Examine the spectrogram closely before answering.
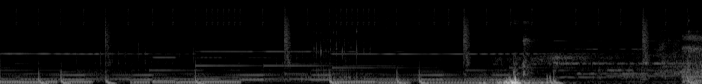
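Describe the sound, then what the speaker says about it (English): Bong water bubbling during a rip, a series of gurgling, rhythmic bubbling bursts in short clusters with pauses between, close up, ending in a louder splashy gurgle. "let's go ahead and take a bong rip"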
